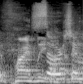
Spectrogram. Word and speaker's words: Saoirse: Saoirse Mulligan, correct.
